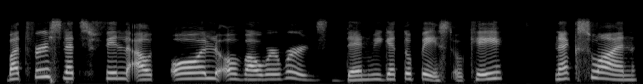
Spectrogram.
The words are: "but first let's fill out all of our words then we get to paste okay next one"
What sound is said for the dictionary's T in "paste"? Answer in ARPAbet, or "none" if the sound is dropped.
T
